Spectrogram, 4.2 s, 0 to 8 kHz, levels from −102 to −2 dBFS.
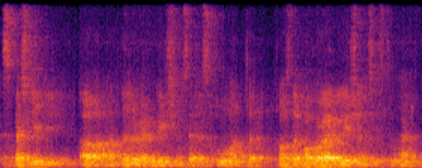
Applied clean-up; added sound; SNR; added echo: neural separator model SepFormer DNS4.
